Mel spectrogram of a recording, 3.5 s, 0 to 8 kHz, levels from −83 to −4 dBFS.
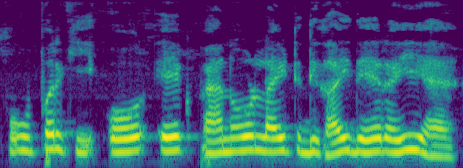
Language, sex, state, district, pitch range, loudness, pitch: Hindi, male, Uttar Pradesh, Saharanpur, 190-210 Hz, -13 LUFS, 200 Hz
